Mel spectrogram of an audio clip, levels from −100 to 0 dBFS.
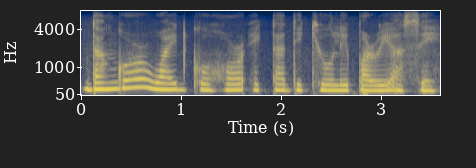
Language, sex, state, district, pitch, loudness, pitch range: Nagamese, female, Nagaland, Kohima, 200 Hz, -17 LUFS, 190-220 Hz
